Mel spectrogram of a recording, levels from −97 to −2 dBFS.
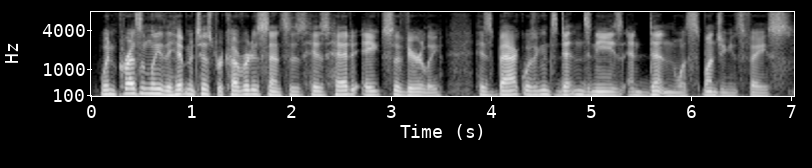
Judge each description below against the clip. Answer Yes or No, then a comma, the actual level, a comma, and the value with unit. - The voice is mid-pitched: No, low, 130 Hz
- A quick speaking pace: No, average, 195 wpm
